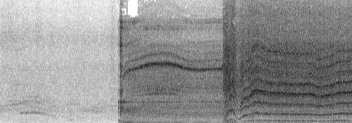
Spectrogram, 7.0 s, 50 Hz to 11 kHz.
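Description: GEPRC CineLog35 cinewhoop's brushless motors and 3.5-inch propellers: after a faint room hiss, the motors start about two seconds in with a steady high whine. About four and a half seconds in, the throttle is punched with a quick rising swoop, and the whine settles louder and higher as the drone lifts off.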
